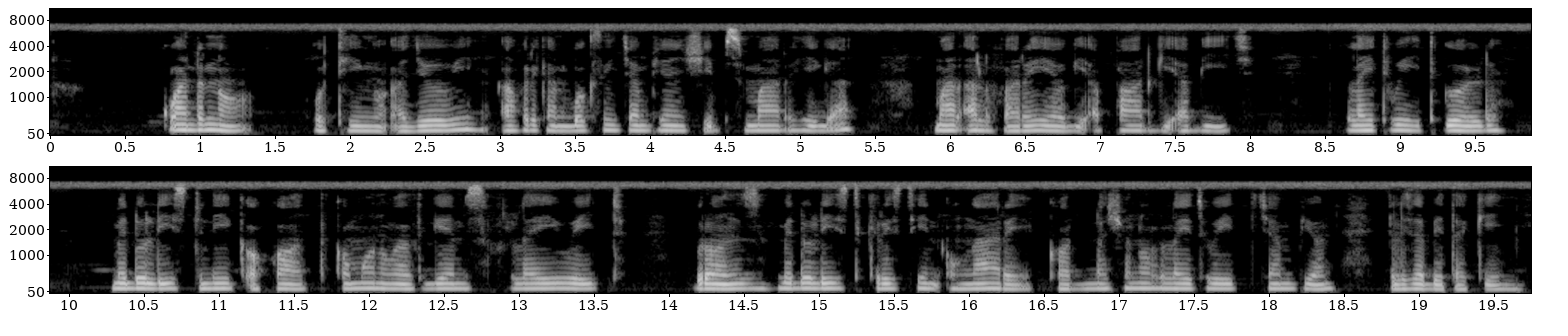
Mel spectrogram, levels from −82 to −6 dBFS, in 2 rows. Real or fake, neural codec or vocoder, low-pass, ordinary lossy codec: real; none; 7.2 kHz; none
